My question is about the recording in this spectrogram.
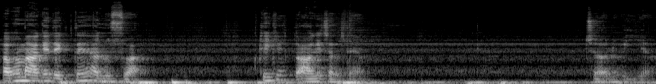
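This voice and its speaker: Young guy teaching grammar for exams, kinda high voice, keeps quizzing himself and answering, drops in english words. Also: normal speed, fairly bright tone, a little hiss or hum. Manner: repetitive, asks and answers his own questions; mixes English words into Hindi. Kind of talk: exam-prep lesson on Hindi grammar.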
